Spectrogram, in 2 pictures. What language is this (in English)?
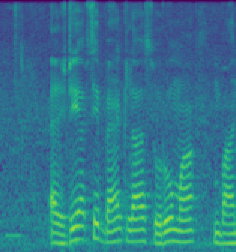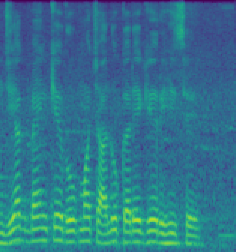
Chhattisgarhi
